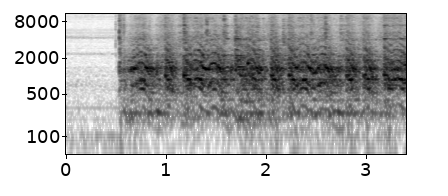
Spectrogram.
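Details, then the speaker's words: 12-valve Cummins diesel truck sitting nine years, first crank via relay jumped, used batteries: uneven starter chugging about three beats a second, turning over without catching yet; engine cranking. "moment of truth first cranking how many years nine years"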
